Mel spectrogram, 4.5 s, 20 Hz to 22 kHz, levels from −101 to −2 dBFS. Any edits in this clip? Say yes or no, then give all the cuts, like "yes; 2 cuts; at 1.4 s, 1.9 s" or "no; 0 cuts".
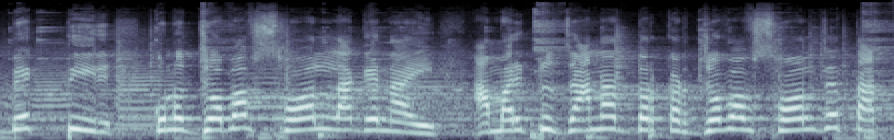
no; 0 cuts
